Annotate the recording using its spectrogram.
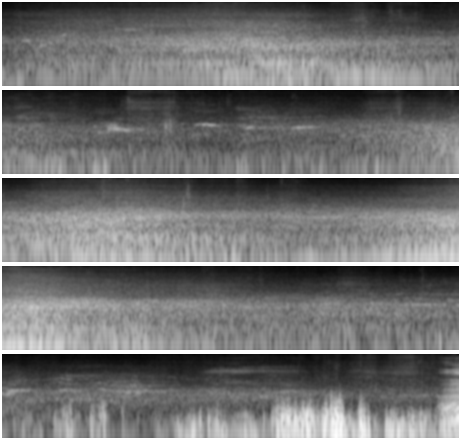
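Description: Cars passing on a road, one after another: three swells of tyre and engine noise that rise and fade, the first with a low engine hum. Near the end, loud rumbling buffets on the phone's microphone.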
